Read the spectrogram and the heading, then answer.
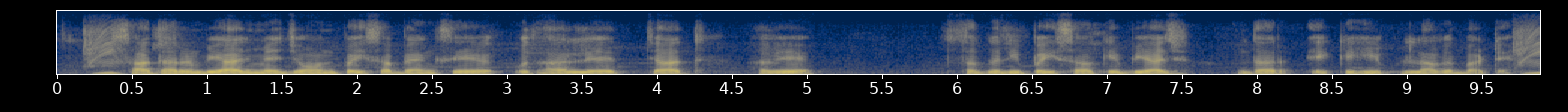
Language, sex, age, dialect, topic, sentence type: Bhojpuri, male, 25-30, Northern, banking, statement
